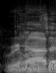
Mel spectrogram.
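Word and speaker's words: Renate: Renata, that's how you pronounce it.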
